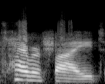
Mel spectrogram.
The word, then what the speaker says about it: terrified: to make sure that we pronounce the d sound on the end and Kevin yes terrified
